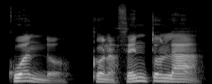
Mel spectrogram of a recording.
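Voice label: "CUÁNDO", Spanish; mekanta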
